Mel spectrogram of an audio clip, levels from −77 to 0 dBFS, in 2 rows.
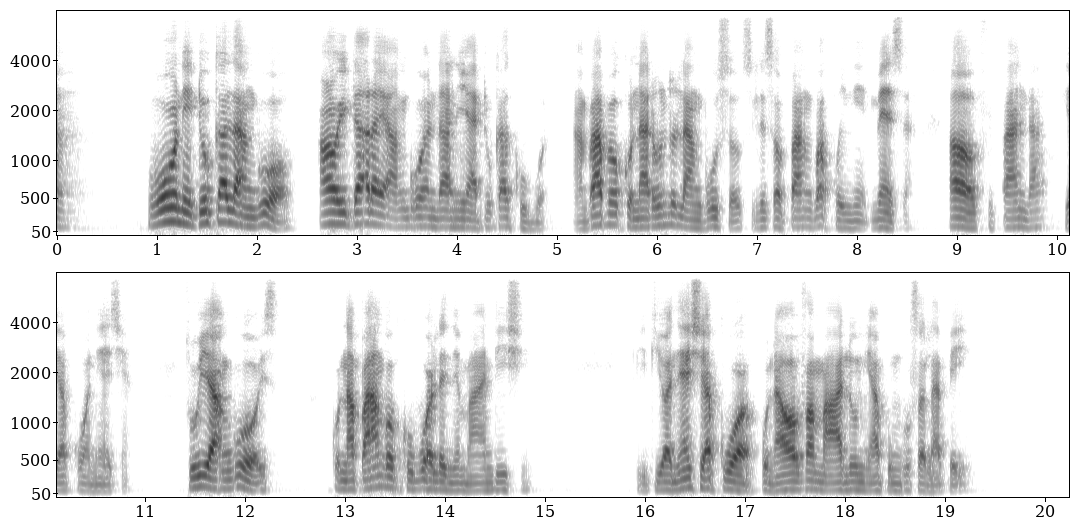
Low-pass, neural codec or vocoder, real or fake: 7.2 kHz; codec, 16 kHz, about 1 kbps, DyCAST, with the encoder's durations; fake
